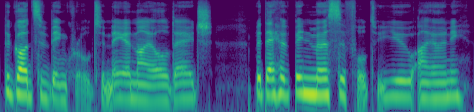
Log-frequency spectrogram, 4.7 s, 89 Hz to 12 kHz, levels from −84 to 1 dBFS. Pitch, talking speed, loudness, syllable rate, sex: 170 Hz, 240 wpm, -22 LUFS, 5.3 syllables/s, female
